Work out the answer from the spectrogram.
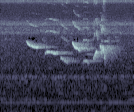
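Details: Oriental magpie-robin of the calm type, singing persistently in full voice with a rich learned repertoire. Clear high whistled phrases, some sliding and some short and sharp, come in quick bursts after half a second of quiet, over a faint steady hum.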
